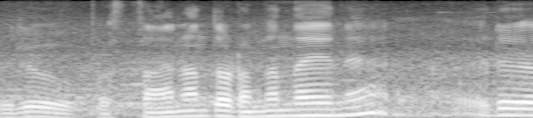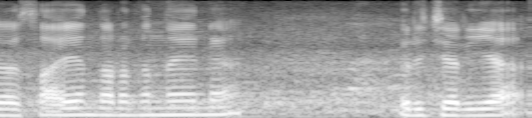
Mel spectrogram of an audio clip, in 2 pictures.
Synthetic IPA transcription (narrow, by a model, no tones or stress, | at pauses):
oɾuprɐst̪ʰaːnɐmt̪uɽɐŋːunːɐðinɨ | o̰ɾusa̰ːjɐmt̪uɽɐŋːunːɐðinɨ | o̞ɾut͡ɕe̞rijɐ̰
